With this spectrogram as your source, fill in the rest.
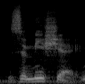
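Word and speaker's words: Tzimisce: Now, their lore of Transfiguration makes them the vampire equivalent of the Zemishe. Now, that's the actual pronunciation of this.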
